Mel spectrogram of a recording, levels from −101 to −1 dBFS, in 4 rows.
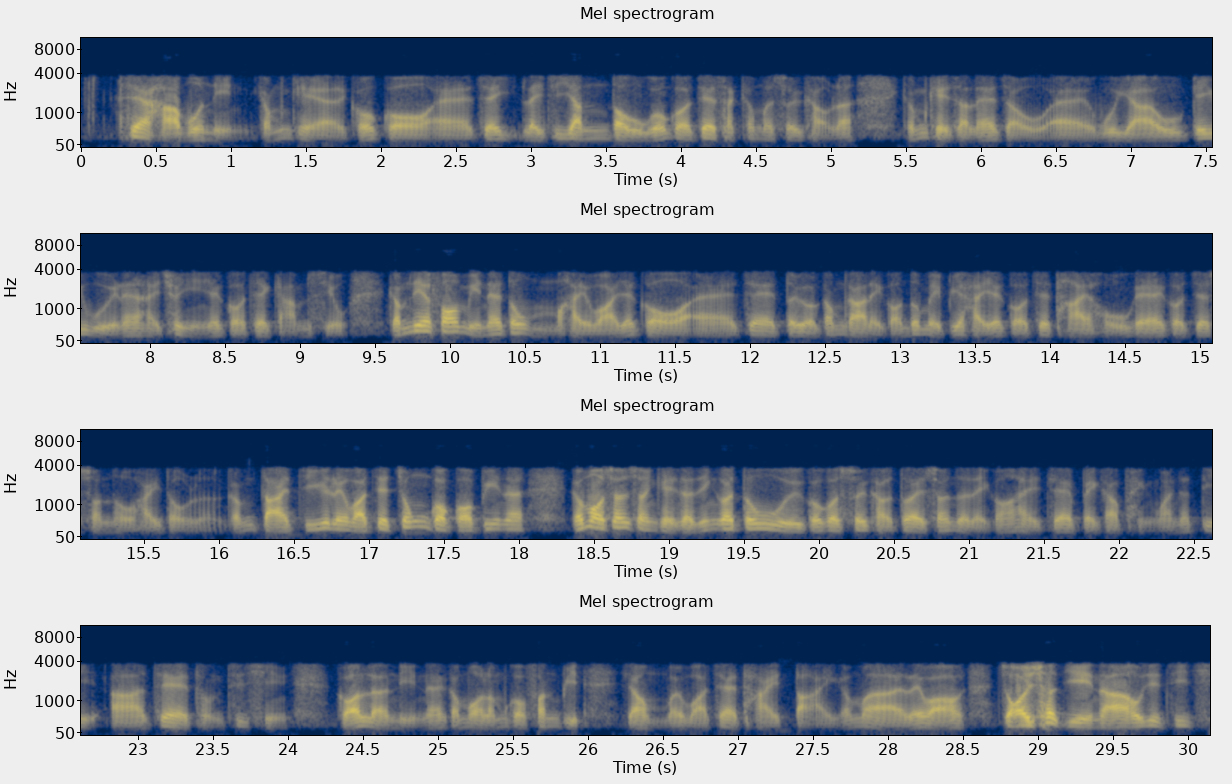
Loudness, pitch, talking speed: -29 LUFS, 135 Hz, 340 characters per minute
